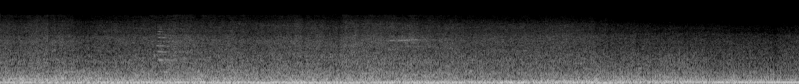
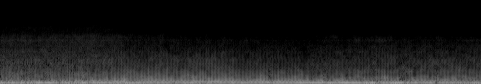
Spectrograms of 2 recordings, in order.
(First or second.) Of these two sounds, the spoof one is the second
